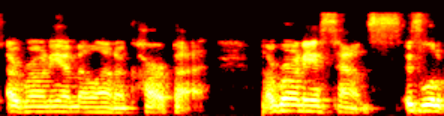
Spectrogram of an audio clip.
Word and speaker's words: Aronia: Am I pronouncing, is it Aronia? – Yeah, or? – Aronia.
